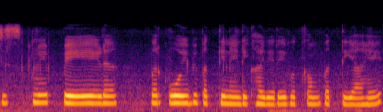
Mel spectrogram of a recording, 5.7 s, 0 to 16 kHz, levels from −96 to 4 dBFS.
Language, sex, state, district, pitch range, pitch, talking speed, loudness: Hindi, female, Madhya Pradesh, Dhar, 190-210 Hz, 205 Hz, 155 wpm, -16 LUFS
